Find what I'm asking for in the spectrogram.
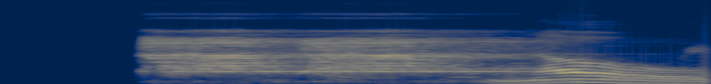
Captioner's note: error sound effect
